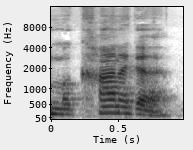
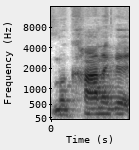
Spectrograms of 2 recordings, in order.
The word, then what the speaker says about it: Mcconaga: So, my name is Mcconaga. That's how you say it. And believe me, as much as it's been butchered, I've had to say it so many times. So, yes, Mcconaga is how you say my last name.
